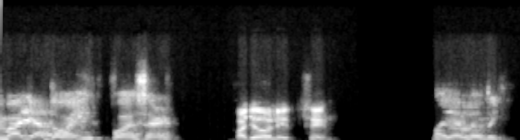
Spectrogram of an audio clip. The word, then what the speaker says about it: Valladolid: Valladolid, ahí está. Esa es la pronunciación de la ciudad, no me venía bien.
